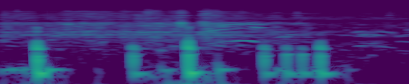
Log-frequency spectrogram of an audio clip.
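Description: Handling noise on a waterproof action camera: a quick series of dull knocks and taps, about seven in under two seconds, with a short vocal sound in the middle.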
